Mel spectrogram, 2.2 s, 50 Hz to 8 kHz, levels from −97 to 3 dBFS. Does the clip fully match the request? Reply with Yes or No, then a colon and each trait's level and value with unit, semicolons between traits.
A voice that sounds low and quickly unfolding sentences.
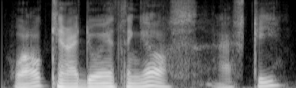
Yes: low, 115 Hz; fast, 215 wpm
